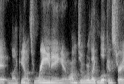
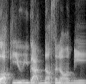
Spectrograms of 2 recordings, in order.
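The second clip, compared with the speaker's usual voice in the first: acted snarling voice. Retelling being approached by a cop, reenacting a snarl.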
